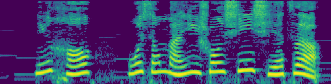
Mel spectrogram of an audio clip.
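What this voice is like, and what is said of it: Very small, timid voice. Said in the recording (Chinese): “害羞小姐用很小很小的声音说”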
